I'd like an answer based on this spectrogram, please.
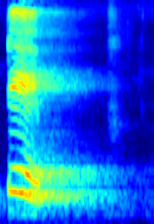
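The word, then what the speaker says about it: tape: टी ए पी ई टेप, इसमें ई silent है।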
